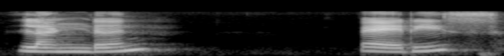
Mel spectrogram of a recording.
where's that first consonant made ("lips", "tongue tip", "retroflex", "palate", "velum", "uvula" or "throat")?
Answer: tongue tip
